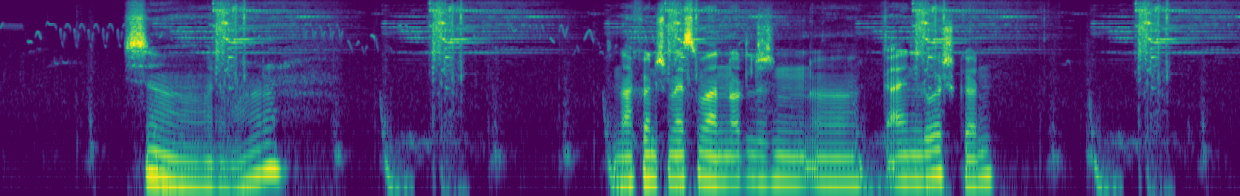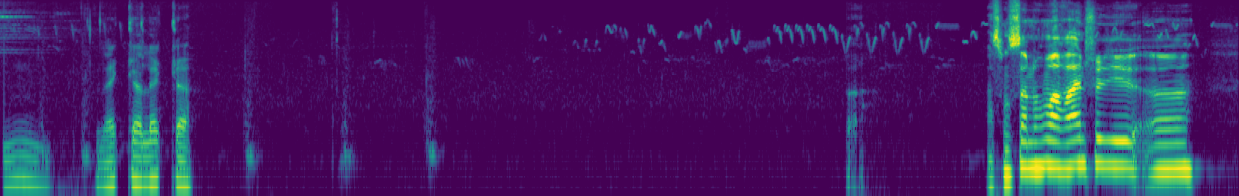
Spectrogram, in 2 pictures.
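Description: A man talks with animation, close to a microphone.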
